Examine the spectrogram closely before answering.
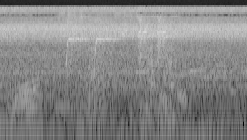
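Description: A magical burst crackles during an attack.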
